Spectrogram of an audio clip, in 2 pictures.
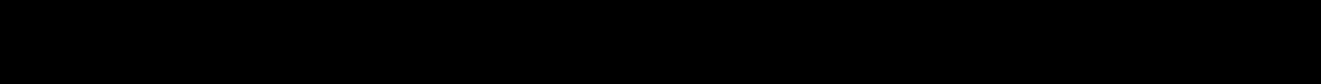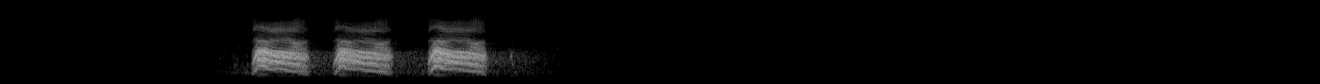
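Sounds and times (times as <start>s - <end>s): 
bird giving a harsh raspy caw: 15.6s - 18.8s.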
